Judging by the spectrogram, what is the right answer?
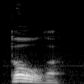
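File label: "bobhla", Scottish Gaelic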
